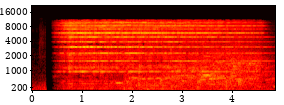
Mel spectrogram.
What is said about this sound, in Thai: ทันทีที่ได้ยินเสียงกริ่งสัญญาณเตือนภัยติดต่อกัน 3 ครั้ง เด็กนักเรียนระดับอนุบาล จนถึงมัธยมศึกษาตอนต้น โรงเรียนบ้านวาเล่ตำบลวาเล่อำเภอพบพระจังหวัดตากกว่าร้อยคน จะวิ่งไปยังอาคารหลบภัยของโรงเรียน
